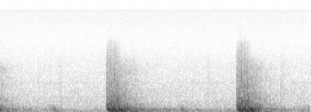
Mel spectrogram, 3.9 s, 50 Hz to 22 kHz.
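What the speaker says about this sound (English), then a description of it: "When fallout is expected, you will hear 3 bangs in short succession," Loud, close bangs used as a fallout warning signal in 1970s UK civil defence; two sharp booming reports heard about 1.6 seconds apart, each with a short rumbling decay, over a quiet background.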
